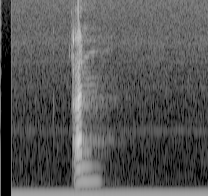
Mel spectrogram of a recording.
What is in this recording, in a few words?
tzutujil; amarillo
